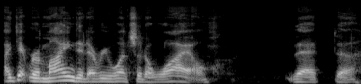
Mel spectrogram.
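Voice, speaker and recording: A man's voice: mid-range voice, moderate pace, no room sound, studio quality. A man in his seventies hosting a casual livestream, chatting in a rambling, folksy way and answering viewers. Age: 70s. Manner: rambling, folksy, reads viewer comments aloud. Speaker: livestream host. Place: his home in Florida.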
